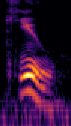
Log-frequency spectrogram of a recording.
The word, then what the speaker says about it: queue: Q. As in you Q into something, I guess? – Yeah. – And there's... – Yeah. – It's spelled Q-U-E-U-E. If you take out the U-E-U-E, yeah. – Just the letter Q.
